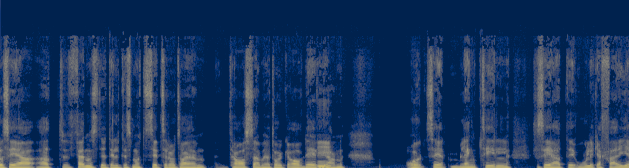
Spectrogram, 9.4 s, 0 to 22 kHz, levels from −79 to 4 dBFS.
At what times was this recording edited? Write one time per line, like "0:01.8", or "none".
0:04.7
0:06.3
0:06.7
0:07.2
